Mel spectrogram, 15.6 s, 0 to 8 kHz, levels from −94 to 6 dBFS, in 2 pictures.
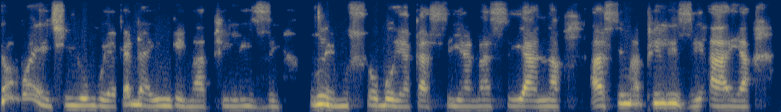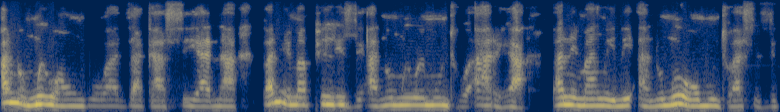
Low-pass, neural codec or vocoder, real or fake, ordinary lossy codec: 7.2 kHz; none; real; Opus, 16 kbps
